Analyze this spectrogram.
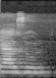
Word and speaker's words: azul: Qual é a sílaba tônica de azul? Zul, certo? Separa a sílaba.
